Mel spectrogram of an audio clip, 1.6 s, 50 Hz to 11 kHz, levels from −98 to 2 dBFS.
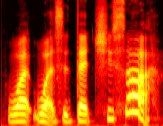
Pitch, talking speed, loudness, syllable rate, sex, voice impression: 235 Hz, 220 wpm, -17 LUFS, 4.3 syllables/s, female, feminine, adult-like, slightly muffled, slightly intellectual, slightly calm, unique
